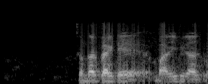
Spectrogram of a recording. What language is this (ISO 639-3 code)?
ben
